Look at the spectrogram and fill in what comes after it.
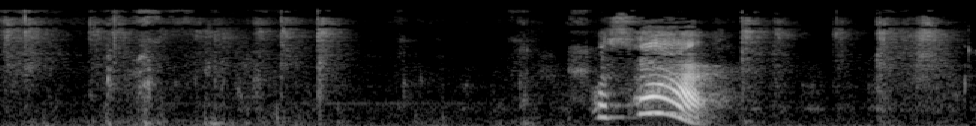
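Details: Four-month-old pug puppy named Owie giving one short arching howl-like vocalization with rising then falling pitch, lasting about half a second, amid quiet background rustling.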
